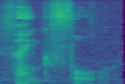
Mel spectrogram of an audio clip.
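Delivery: thankful soft and low, ending inside; inward thankful. Shown as a demonstration. Teacher demonstrating where energy ends, soft. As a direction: let thankful end within you. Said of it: "Notice where the energy ends".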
